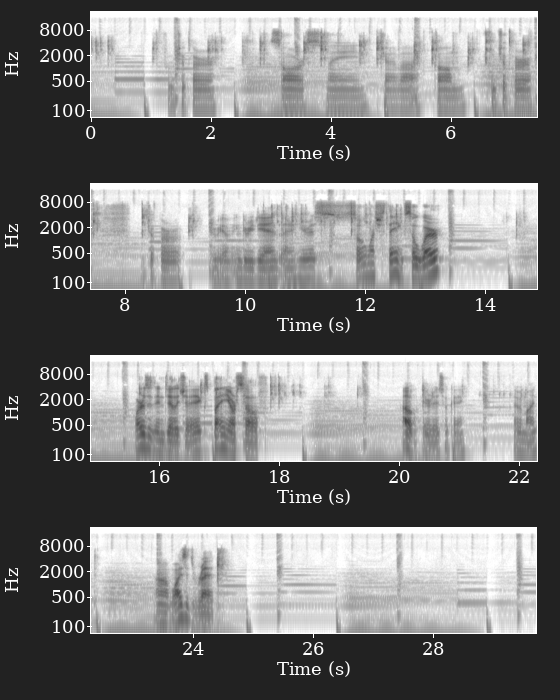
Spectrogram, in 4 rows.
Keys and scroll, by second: 15.6 Down, 16.9 Right, 17.8 Down, 19.5 Right, 20.3 Down, 21.3 Up.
